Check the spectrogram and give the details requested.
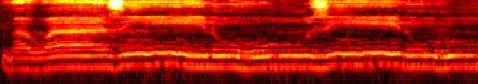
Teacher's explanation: वा पे होंठ गोल होंगे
